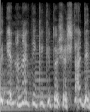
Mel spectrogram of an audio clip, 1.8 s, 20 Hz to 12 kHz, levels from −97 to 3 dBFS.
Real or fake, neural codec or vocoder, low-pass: real; none; 10.8 kHz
